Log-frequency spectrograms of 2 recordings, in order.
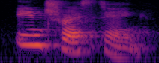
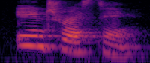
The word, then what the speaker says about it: interesting: at a few more most people don't say interesting they say interesting interesting this TR are connected interesting look at this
